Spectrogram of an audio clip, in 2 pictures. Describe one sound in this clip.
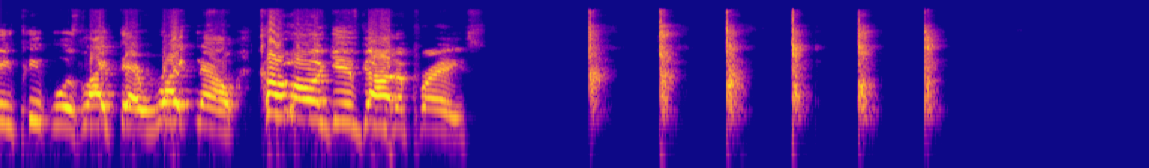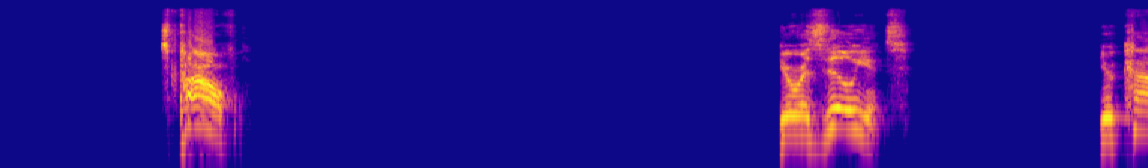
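A man preaches loudly and passionately into a microphone, in short bursts with pauses.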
